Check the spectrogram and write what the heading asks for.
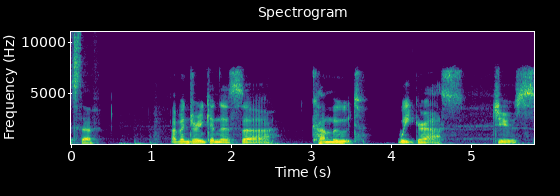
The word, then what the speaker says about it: Kamut: Kamut. Two things. First of all, there's like, I've wondered that. How do you say that? Kamut?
